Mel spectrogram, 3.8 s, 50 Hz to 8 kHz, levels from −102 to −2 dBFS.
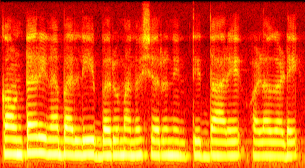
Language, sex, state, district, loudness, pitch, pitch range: Kannada, female, Karnataka, Bidar, -15 LUFS, 210 Hz, 200-215 Hz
